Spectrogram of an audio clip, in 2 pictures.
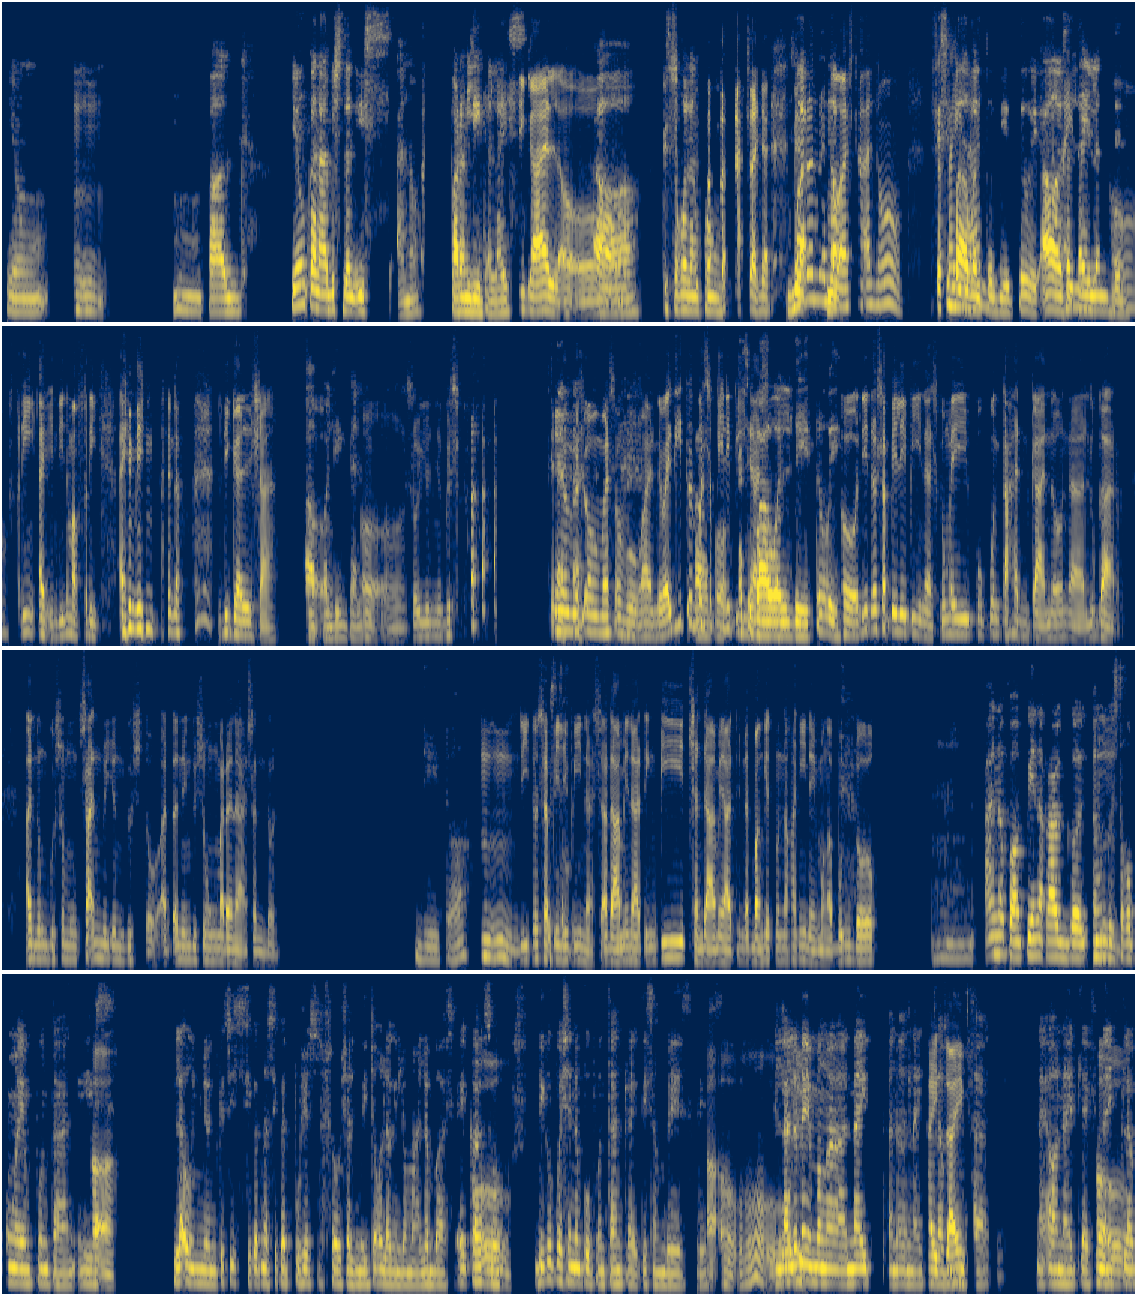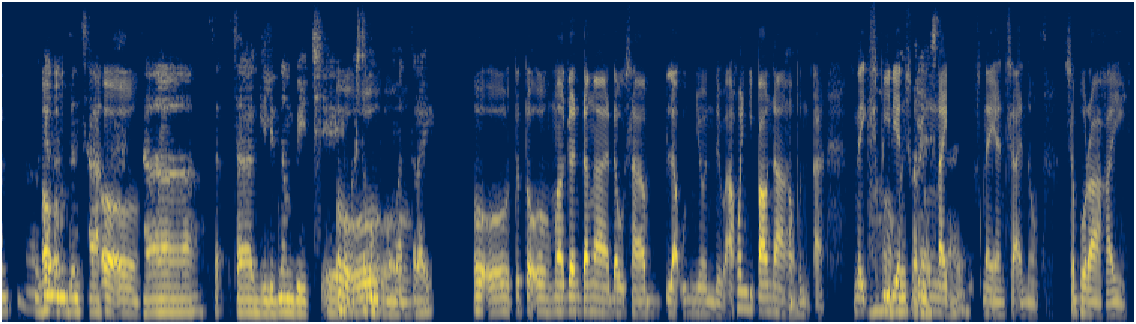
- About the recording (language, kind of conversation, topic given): Filipino, unstructured, Saan mo gustong magbakasyon kung walang limitasyon?
- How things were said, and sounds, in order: chuckle; laughing while speaking: "I mean ano"; chuckle; chuckle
